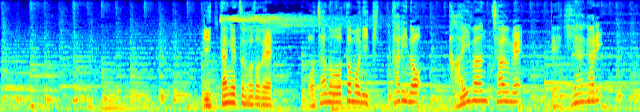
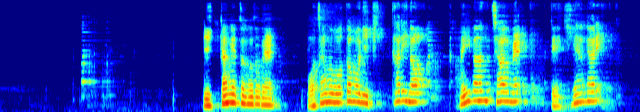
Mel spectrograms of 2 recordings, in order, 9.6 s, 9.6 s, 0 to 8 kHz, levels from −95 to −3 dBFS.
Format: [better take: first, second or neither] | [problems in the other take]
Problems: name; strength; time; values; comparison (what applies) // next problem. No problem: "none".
first | noise reduction (neural mask model DeepFilterNet 3)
